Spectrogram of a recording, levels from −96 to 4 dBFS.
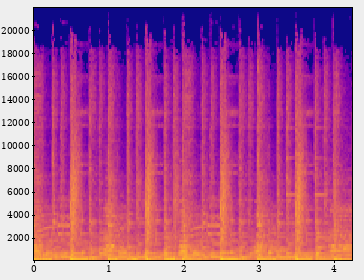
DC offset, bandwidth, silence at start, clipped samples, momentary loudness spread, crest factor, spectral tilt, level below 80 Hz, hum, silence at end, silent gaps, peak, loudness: under 0.1%; over 20 kHz; 0 s; under 0.1%; 3 LU; 14 dB; -4.5 dB/octave; -22 dBFS; none; 0 s; none; 0 dBFS; -15 LUFS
